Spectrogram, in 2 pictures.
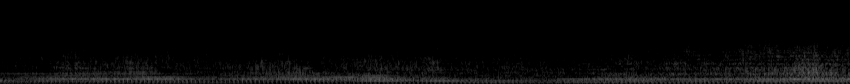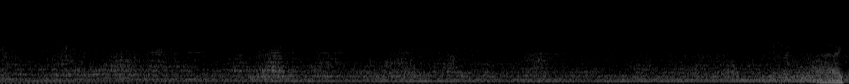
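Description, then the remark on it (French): A helicopter drones steadily overhead above the Bois de Juc forest, its rotor and engine hum filling the whole stretch at a constant loudness, with faint outdoor woodland ambience beneath and no one talking. “son sol de la forêt du bois de juc avec euh, un hélico qui passe au-dessus.”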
